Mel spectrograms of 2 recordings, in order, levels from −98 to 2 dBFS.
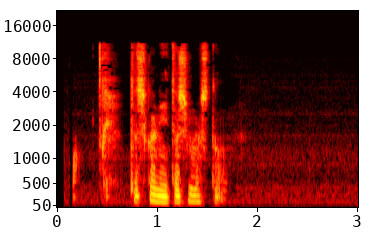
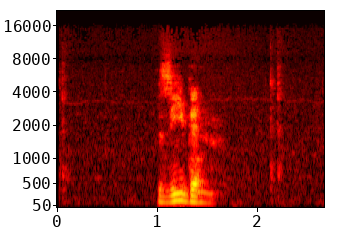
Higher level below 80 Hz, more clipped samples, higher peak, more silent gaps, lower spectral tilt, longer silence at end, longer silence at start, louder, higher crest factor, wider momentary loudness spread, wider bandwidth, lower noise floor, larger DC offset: about the same, -72 dBFS vs -76 dBFS; neither; first, -8 dBFS vs -14 dBFS; neither; second, -3 dB/octave vs -4.5 dB/octave; first, 1.3 s vs 0.45 s; second, 0.15 s vs 1 s; first, -27 LUFS vs -32 LUFS; about the same, 24 dB vs 24 dB; second, 17 LU vs 26 LU; second, 11.5 kHz vs 16.5 kHz; about the same, -66 dBFS vs -67 dBFS; neither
